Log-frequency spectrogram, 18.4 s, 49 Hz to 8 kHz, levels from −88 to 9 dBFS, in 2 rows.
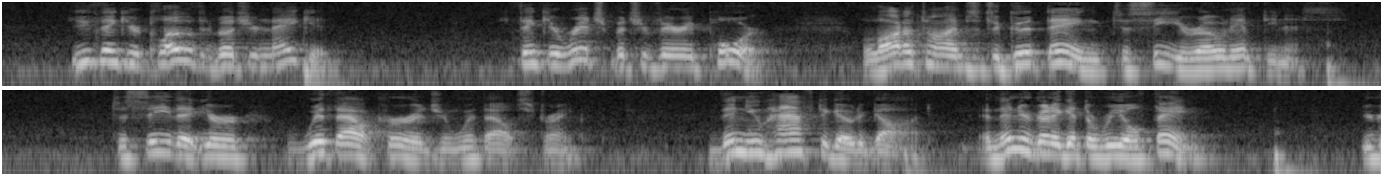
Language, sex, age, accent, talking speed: English, male, 50-69, American, 175 wpm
